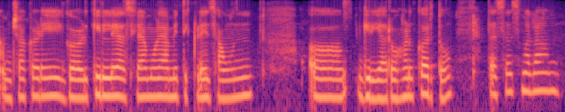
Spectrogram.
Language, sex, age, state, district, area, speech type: Marathi, female, 18-30, Maharashtra, Raigad, rural, spontaneous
